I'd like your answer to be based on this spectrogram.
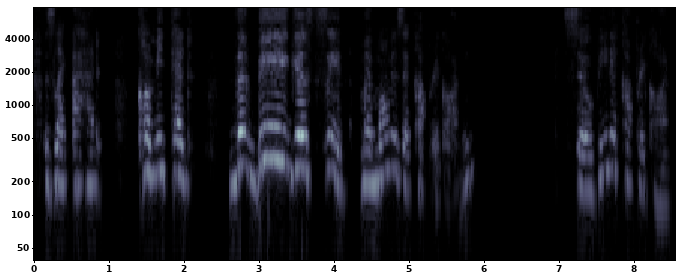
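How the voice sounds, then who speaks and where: A young woman vlogger telling a casual storytime, animated and laughing, dropping to whispers and rising to exclamations. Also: lowish voice, distant mic, low-quality recording.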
